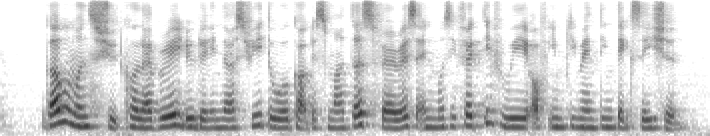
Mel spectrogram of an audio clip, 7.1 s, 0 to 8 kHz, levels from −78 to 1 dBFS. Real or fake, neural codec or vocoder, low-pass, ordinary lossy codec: fake; codec, 16 kHz, about 1 kbps, DyCAST, with the encoder's durations; none; none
